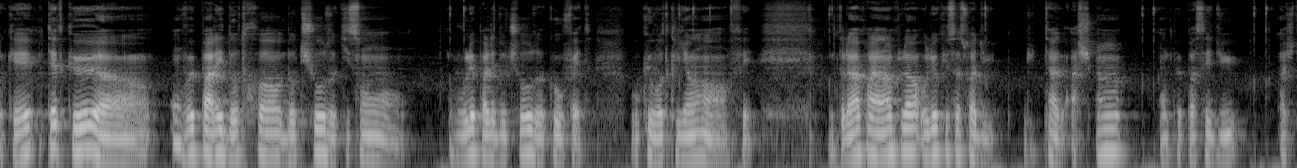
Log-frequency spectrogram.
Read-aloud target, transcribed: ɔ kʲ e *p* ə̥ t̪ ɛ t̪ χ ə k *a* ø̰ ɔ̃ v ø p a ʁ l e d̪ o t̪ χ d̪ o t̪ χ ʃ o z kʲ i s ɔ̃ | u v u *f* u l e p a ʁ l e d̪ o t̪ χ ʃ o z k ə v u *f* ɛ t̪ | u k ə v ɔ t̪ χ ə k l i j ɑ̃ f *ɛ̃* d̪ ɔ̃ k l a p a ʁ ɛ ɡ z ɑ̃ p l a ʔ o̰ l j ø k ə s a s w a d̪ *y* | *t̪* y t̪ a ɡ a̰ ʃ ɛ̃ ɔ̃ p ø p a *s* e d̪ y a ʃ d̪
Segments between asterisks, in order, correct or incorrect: correct, incorrect: ə, incorrect: v, correct, incorrect: ɛ, correct, incorrect: d̪, correct

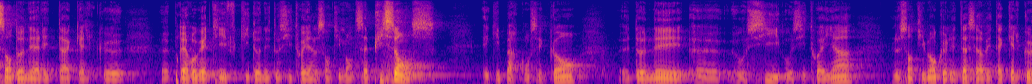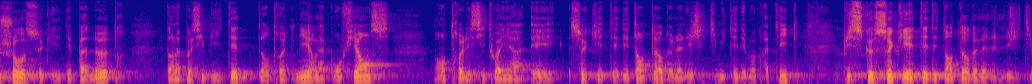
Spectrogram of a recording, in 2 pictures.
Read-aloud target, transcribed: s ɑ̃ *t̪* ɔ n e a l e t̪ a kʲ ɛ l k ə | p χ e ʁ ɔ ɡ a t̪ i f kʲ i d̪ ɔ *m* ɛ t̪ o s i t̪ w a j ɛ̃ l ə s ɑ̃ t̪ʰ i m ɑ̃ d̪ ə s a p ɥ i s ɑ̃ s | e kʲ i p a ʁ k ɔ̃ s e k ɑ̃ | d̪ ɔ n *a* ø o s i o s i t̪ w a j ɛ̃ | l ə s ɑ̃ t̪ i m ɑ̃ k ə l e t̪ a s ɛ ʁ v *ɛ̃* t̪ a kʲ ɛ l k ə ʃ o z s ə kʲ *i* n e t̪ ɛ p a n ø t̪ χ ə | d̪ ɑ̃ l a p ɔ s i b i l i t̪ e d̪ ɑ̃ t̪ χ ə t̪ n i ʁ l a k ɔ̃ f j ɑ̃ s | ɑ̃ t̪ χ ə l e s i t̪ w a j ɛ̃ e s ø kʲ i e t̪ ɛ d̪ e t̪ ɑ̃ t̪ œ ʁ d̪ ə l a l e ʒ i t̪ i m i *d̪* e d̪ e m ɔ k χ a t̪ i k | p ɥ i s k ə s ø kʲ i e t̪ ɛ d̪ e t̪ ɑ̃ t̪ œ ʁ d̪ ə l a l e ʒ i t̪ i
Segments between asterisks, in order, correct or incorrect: incorrect: d̪, incorrect: n, incorrect: ɛ, incorrect: ɛ, correct, incorrect: t̪

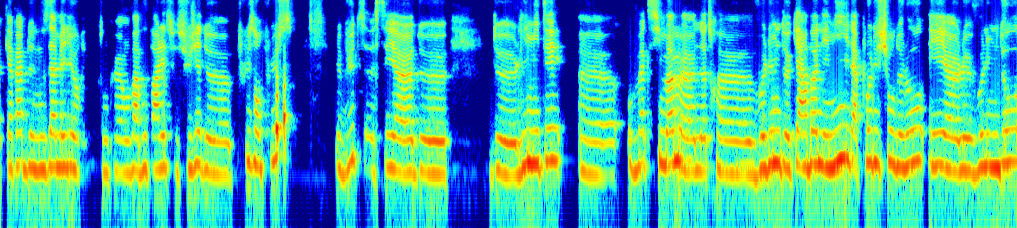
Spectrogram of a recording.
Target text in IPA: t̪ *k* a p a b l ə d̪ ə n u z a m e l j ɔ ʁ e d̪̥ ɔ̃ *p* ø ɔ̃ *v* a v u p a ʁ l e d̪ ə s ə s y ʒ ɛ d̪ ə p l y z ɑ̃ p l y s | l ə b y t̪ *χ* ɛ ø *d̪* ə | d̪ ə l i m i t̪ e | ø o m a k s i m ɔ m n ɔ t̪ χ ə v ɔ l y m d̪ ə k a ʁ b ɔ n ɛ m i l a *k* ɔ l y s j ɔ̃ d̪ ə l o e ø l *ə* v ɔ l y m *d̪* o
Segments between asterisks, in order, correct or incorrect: correct, incorrect: k, correct, incorrect: s, correct, incorrect: p, correct, correct

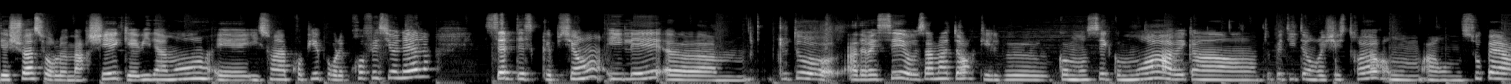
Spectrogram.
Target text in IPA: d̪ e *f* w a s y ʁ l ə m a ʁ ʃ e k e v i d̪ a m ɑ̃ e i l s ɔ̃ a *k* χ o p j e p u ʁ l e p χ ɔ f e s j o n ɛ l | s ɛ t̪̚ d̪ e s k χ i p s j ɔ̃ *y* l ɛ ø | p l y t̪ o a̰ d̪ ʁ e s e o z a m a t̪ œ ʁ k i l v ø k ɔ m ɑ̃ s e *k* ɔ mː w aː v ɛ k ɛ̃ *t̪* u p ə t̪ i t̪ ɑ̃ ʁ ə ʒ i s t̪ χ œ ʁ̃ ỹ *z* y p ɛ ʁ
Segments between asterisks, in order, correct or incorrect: incorrect: ʃ, incorrect: p, incorrect: i, correct, correct, incorrect: s

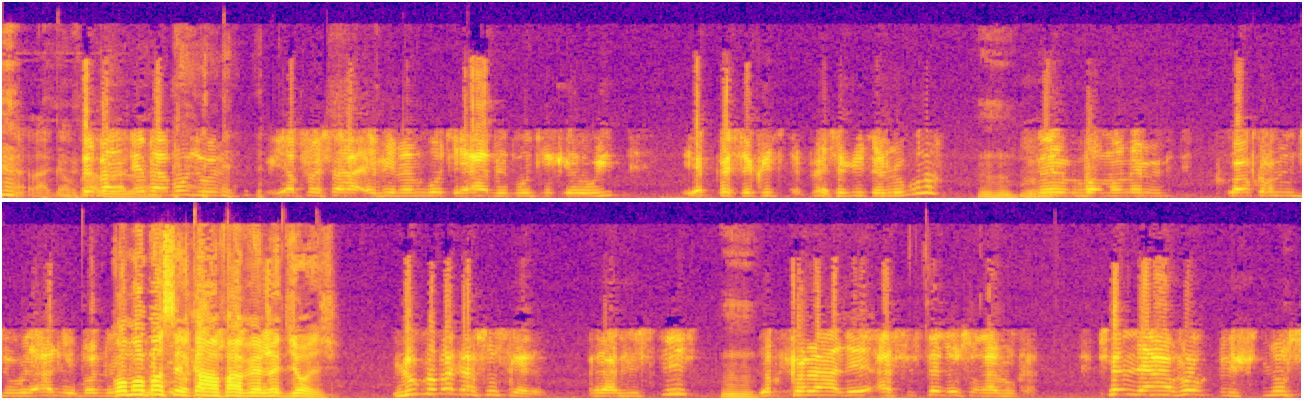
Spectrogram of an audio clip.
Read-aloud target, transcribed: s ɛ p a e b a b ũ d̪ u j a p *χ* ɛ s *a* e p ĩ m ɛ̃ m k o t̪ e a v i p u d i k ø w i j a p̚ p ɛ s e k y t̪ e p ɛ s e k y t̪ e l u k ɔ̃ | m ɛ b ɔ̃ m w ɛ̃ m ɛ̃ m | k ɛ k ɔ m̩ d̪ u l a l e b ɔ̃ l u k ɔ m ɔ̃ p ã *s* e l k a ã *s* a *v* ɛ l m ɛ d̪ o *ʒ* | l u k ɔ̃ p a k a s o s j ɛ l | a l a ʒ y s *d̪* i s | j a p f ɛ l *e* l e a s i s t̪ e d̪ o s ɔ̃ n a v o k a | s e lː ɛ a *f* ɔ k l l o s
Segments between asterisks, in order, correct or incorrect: incorrect: f, correct, correct, incorrect: f, correct, correct, incorrect: t̪, incorrect: a, incorrect: v

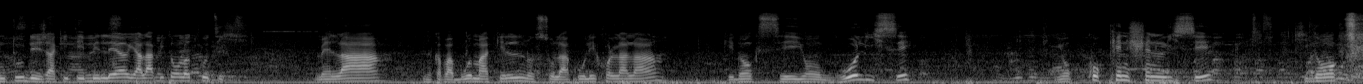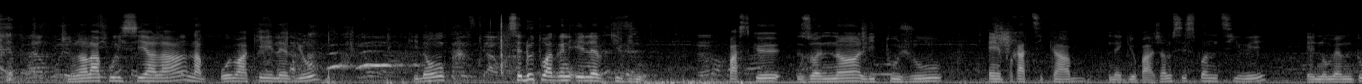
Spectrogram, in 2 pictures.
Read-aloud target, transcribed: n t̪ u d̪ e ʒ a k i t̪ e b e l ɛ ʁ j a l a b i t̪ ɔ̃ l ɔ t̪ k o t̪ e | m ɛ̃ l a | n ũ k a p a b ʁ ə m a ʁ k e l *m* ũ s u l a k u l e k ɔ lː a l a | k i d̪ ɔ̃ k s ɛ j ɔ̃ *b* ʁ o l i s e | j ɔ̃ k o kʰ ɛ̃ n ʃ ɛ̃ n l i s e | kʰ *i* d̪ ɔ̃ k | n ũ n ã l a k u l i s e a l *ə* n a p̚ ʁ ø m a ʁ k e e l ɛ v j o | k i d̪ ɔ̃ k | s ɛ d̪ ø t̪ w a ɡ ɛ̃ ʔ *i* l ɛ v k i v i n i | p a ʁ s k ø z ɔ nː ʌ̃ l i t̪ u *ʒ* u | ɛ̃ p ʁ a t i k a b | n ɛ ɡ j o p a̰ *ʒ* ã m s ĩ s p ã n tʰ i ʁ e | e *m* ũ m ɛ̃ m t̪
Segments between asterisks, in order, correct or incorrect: incorrect: n, incorrect: ɡ, correct, incorrect: a, incorrect: e, correct, correct, incorrect: n

